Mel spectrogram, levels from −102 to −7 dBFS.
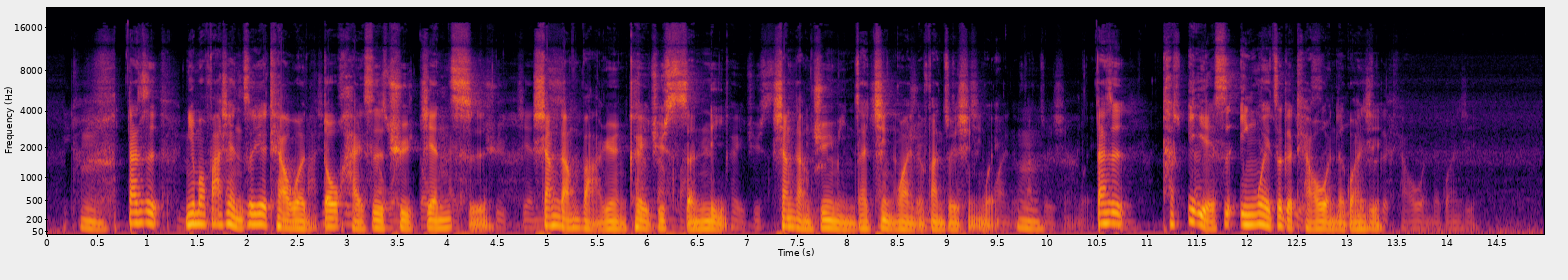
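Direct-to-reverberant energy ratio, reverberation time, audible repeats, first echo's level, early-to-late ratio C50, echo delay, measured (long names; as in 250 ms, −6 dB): no reverb audible, no reverb audible, 1, −19.0 dB, no reverb audible, 956 ms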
